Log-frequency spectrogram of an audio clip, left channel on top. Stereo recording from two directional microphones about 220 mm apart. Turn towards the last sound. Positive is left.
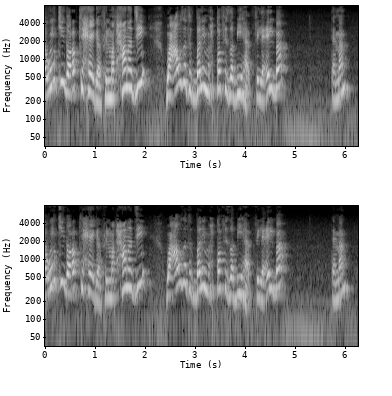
turn(degrees=45)  # may be behind; listen again after turning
